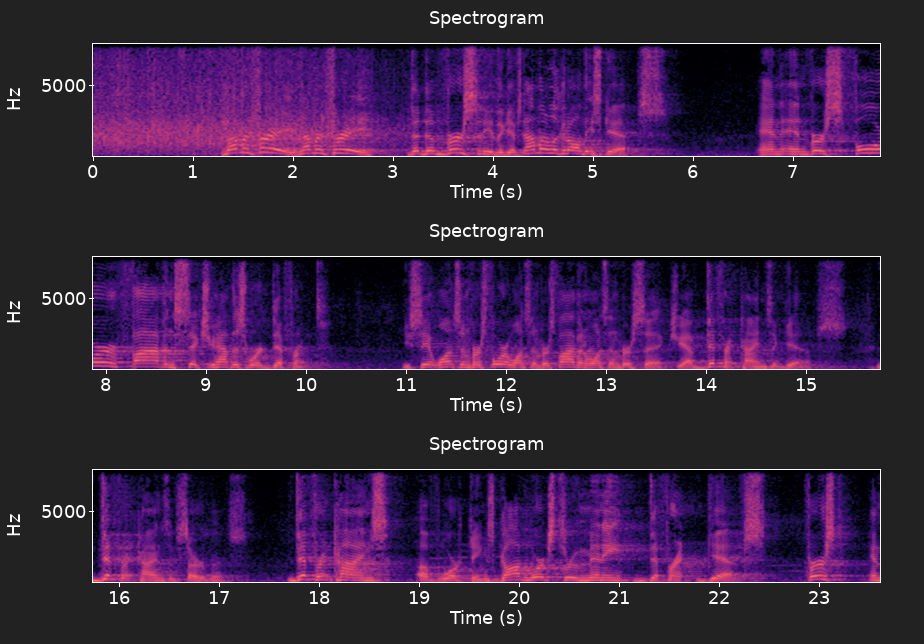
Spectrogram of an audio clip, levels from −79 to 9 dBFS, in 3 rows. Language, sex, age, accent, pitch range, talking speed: English, male, 50-69, American, 135-185 Hz, 175 wpm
